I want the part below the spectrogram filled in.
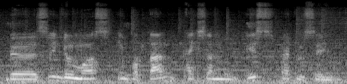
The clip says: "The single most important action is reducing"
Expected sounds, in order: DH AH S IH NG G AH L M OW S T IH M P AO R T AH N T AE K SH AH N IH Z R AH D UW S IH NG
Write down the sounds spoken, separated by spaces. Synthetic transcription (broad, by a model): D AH S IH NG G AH L M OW S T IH M P AO R T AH N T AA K S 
